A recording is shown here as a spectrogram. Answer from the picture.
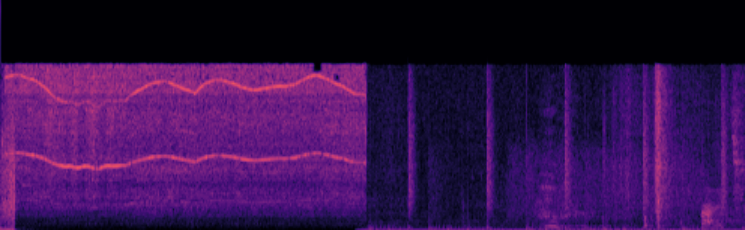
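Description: A high-pitched, wavering whine for about three seconds, which cuts off suddenly. Background music with a steady bass line then comes in.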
